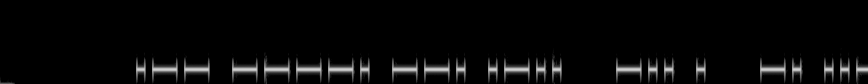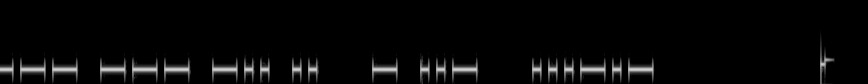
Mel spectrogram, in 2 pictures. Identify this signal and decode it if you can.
Morse code, heard as a keyed tone, about 15 wpm, 700 Hz. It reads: W9GL DE N2ODI TU <SK>
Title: Practice QSO - Exchange 4 - Ending - 15wpm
